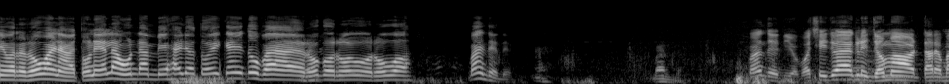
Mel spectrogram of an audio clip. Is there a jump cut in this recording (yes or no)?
no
